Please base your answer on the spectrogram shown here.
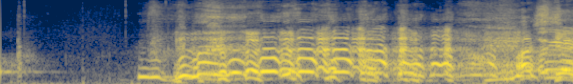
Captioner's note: laughing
